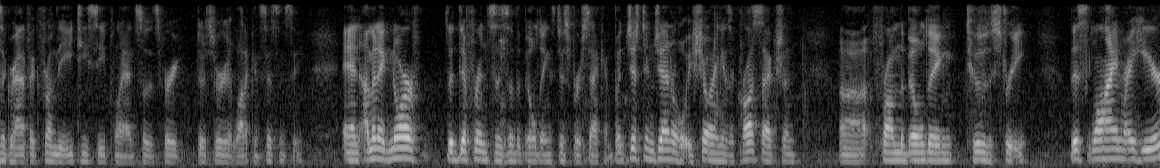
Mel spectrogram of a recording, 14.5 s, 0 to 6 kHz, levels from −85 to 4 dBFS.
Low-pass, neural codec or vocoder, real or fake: 5.4 kHz; vocoder, 22.05 kHz, 80 mel bands, WaveNeXt; fake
